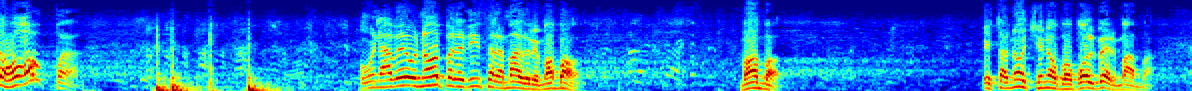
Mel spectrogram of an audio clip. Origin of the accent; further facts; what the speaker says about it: Santiago del Estero, Argentina; Yo también soy de Santiago, pero del Estero.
